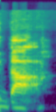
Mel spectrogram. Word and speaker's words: vida: in spanish vida um it's pronounced v like the victory and then d-a-h-v vida so the v and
